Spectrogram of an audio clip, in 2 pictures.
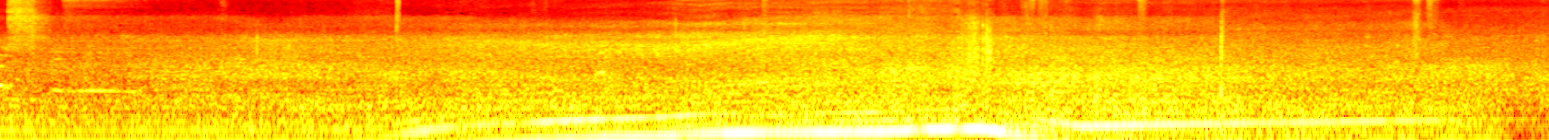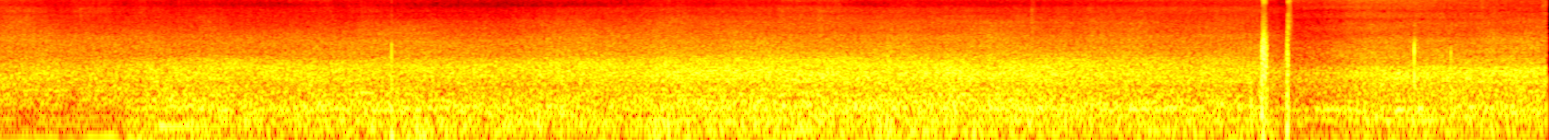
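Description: Street traffic going by, with a heavy vehicle's engine passing loudly from about four seconds in, its pitch rising as it pulls away, and fading out about fifteen seconds in. Steady road noise continues after it, with a brief sharp click near the end.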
